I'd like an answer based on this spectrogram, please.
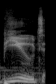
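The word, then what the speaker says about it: butte: and our final neighborhood is the acquisition boot butty what is that word okay so it's apparently pronounced but and what it actually is like you know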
